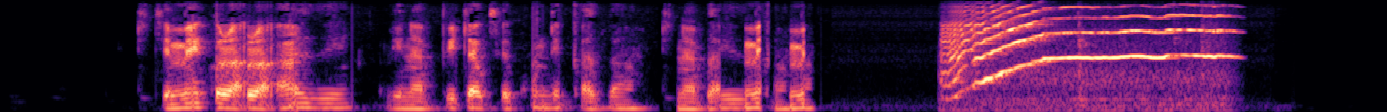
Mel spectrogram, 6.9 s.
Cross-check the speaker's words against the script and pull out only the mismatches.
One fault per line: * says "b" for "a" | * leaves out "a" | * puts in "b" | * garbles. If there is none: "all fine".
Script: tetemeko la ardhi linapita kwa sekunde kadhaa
* puts in "la"
* leaves out "kwa"
* garbles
